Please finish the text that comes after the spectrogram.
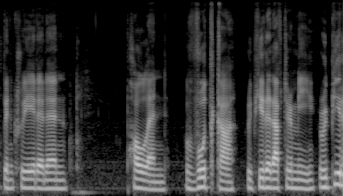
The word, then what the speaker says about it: wódka: If we accept that it's been created in Poland, wódka. Repeat it after me. Repeat it in the chat. Wódka. Okay? That's the proper pronunciation that you're gonna use now.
